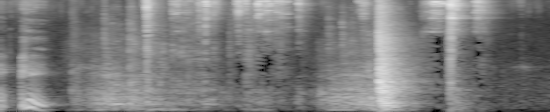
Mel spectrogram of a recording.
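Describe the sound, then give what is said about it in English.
A set of keys jangles as it is handled, giving a few bright metallic clinks and rattles in uneven bursts, fairly loud, with short pauses between them. “one set of keys.”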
